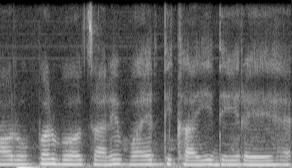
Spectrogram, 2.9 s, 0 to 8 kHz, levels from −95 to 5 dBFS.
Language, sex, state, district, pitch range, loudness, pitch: Hindi, female, Maharashtra, Chandrapur, 190-205 Hz, -16 LUFS, 200 Hz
